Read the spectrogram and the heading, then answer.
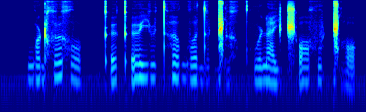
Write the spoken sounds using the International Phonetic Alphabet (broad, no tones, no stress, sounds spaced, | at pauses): w ɔ ɖ x ɵ x o | kʼ ø kʼ ø j ʉ t̪ʰ ə ɡʷ ə d̪ ɵ ɡ͡ǁ ɵ x kʷʰ ə ɳ æ j t͡ʃʼ ɔ x u ɡ͡ǁ ɔ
